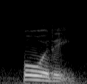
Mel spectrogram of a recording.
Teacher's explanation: vai ter o acento no é, porque a sílaba mais forte é o porém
